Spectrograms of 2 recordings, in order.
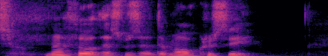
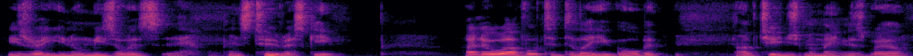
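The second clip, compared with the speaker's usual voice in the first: sad; 6 semitones lower, 4 dB quieter than usual. A narrator's reading. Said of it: "shook his head sadly".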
